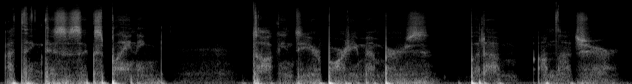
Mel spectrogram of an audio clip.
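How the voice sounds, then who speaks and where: An ASMR creator whispering unhurried, musing, slightly hesitant commentary while showing items to the viewer. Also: a little mellow.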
